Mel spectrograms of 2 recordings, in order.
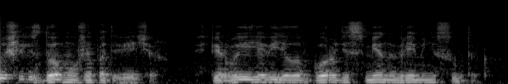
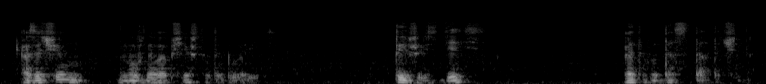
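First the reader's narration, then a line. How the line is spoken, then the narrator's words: Calm. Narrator (Russian): спокойно сказал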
